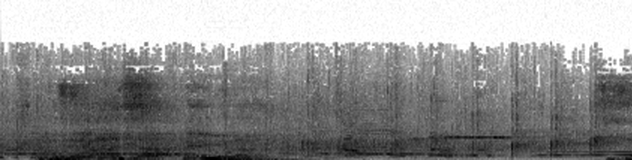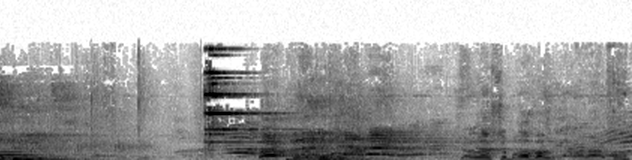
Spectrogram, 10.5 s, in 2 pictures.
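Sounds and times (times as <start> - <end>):
crowd applauding: 0.0 - 6.6
speech: 5.1 - 5.8, 7.7 - 8.4, 9.1 - 10.5.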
